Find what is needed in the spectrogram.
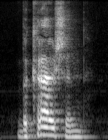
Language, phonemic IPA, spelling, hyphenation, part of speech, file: Dutch, /bəˈkrœy̯.sə(n)/, bekruisen, be‧krui‧sen, verb, Nl-bekruisen.ogg
- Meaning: 1. to make the sign of the cross, to becross oneself 2. to repeatedly traverse a patrol area, to sail on patrol throughout a certain area 3. to becross, to put a cross on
